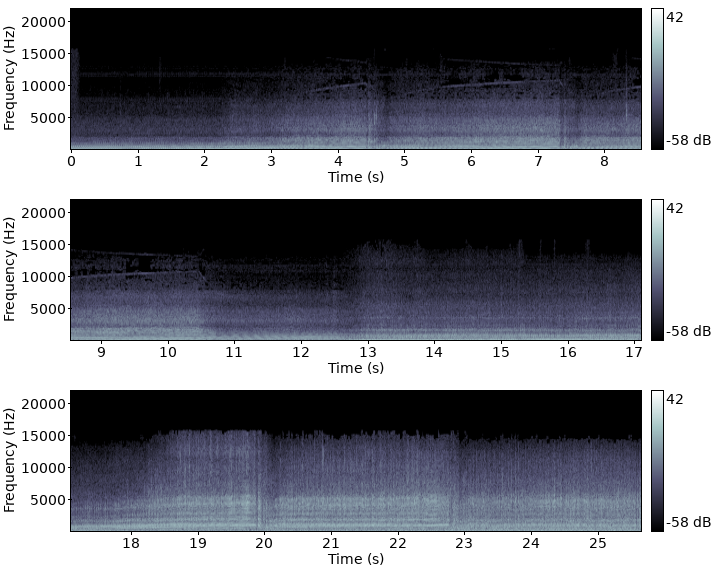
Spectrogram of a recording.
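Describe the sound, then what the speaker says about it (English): A supercharged Mustang roll racing, its engine roaring loud and close as it climbs through the gears, with rising pitch sweeps broken by brief shift dips and no voices over it. "So this pink Mustang I'm racing is supercharged."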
